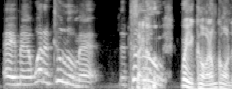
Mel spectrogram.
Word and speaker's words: Tulum: vacation from the pod i went to telugu tulum yeah you got to say it like that the first time i saw salute i'm not going to lie i said to love i'm like why is everybody going to tulum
